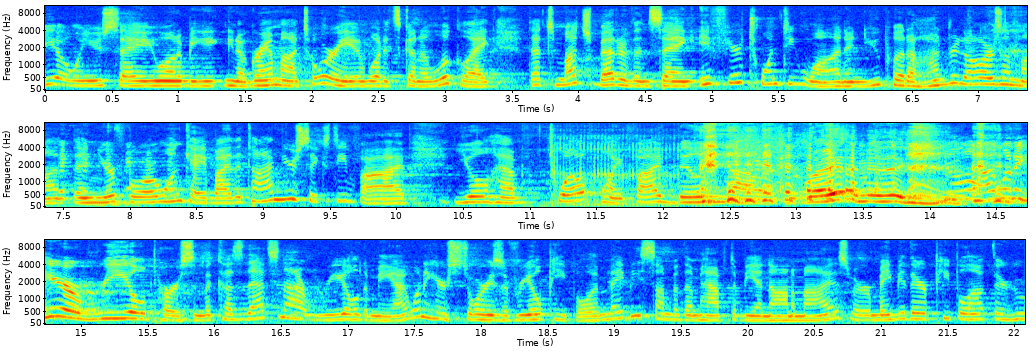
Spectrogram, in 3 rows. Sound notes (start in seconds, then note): 10.8 imitates snoring; 11.0 laughs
